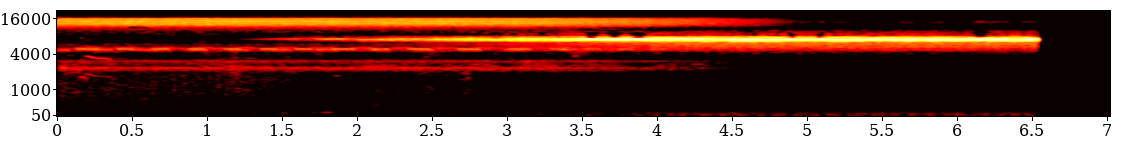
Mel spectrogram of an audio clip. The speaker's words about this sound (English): So instead of hearing sounds from a busy city, the man closes his eyes and instead hears the sounds of nature, the faint waves from the ocean, the breeze blowing through the halls and out through the trees, and the loud, happy din of crickets.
